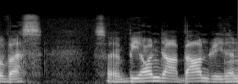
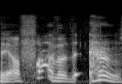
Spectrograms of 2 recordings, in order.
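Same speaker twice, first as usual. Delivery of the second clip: brief slip in the voice. Answering a viewer's question while watching a leopard feed, voice suddenly going high. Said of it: "My voice went really high there".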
